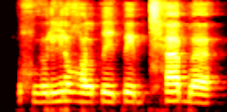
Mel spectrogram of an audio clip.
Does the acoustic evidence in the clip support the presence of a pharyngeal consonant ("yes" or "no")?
no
